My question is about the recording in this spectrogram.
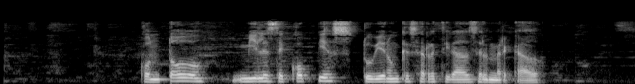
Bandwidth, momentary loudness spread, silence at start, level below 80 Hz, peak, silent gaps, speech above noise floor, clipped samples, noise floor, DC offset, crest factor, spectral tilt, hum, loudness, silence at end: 8.2 kHz; 7 LU; 1.4 s; -54 dBFS; -2 dBFS; none; 38 dB; under 0.1%; -54 dBFS; under 0.1%; 16 dB; -4.5 dB/octave; none; -17 LUFS; 0.95 s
